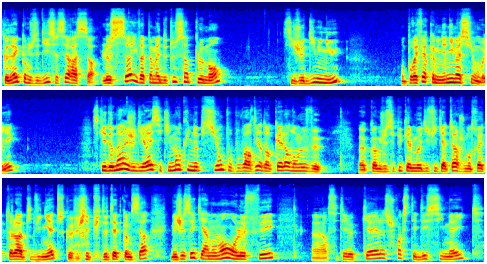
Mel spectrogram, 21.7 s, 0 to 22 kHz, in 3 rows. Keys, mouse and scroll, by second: 0.2 click, 2.4 click.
